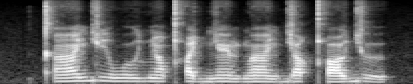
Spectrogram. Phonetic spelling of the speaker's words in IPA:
kʼ ã ɟ i w u ʎ ũ qʰ ʌ ɟ ɛ̃ b ã ɟ ɯ qʰ o ɟ ɯ

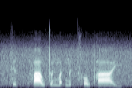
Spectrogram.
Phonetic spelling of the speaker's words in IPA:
t͡s ɪ˨ k̚ | f aː˧ w t̪ ɵ˨ n m ɐ˨˥ t̚ m ɪ˨˥ k̚ t͡sʰ o˥ w pʰ aː˨˩ j

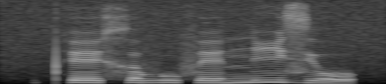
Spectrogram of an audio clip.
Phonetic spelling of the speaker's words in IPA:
pʰ e x ə v u f e n i zʲ o

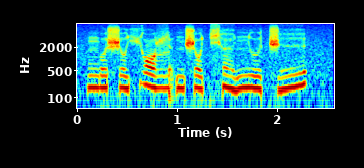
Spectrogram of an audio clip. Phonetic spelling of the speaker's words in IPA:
ŋ ɤ ʃ ɤ ç ɔ ɮ ɛ̰ ɲ ʃ ɔ t͡ɕʰ ɛ̤ ɲ ɯ t͡ʃ e̤

